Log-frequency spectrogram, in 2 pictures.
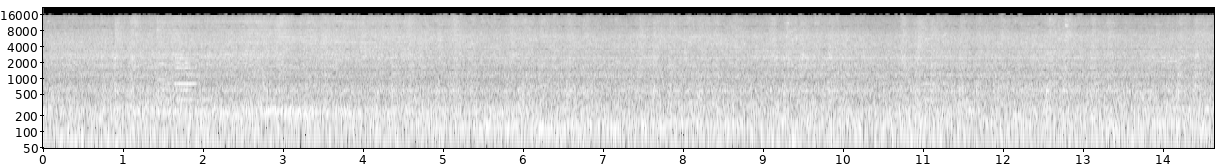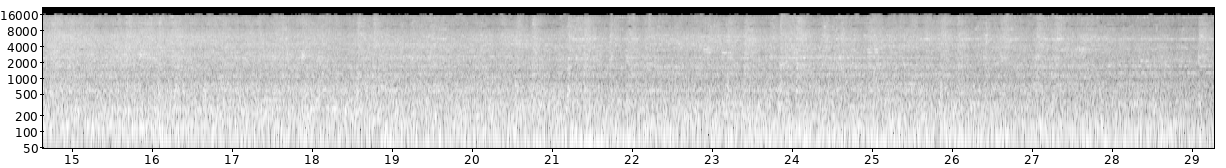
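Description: Freight train's wagons rolling past, a loud, steady rumble of wheels on the rails.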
